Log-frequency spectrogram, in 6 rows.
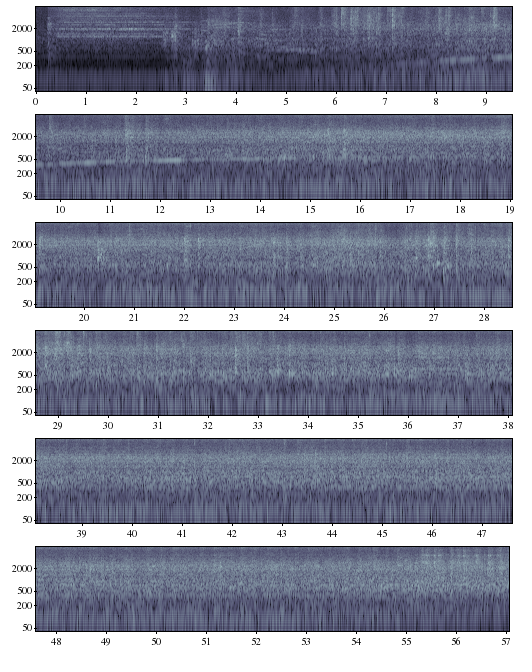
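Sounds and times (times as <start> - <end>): train wheels rumbling on rail: 0.0 - 57.0
clacking over rail joints: 2.6 - 12.3, 15.0 - 47.0, 53.5 - 57.0.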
